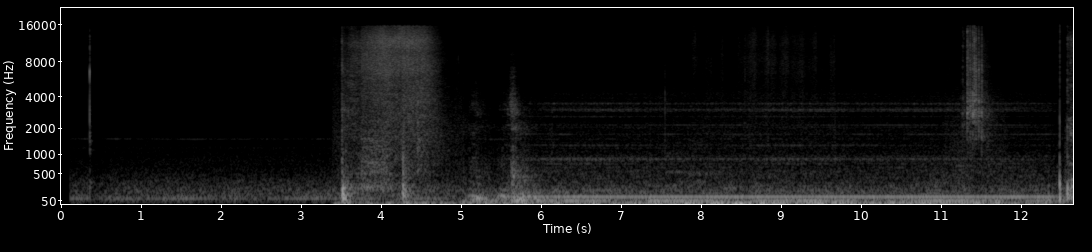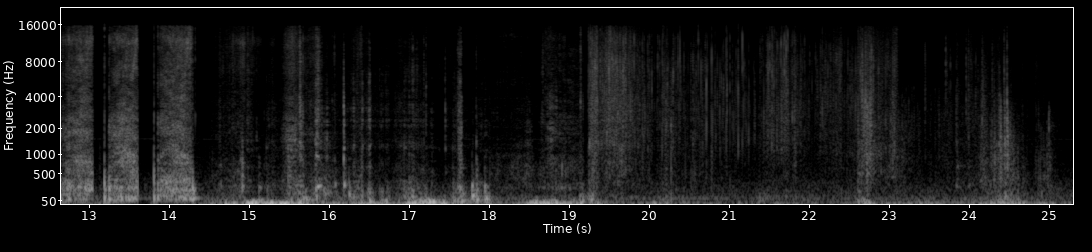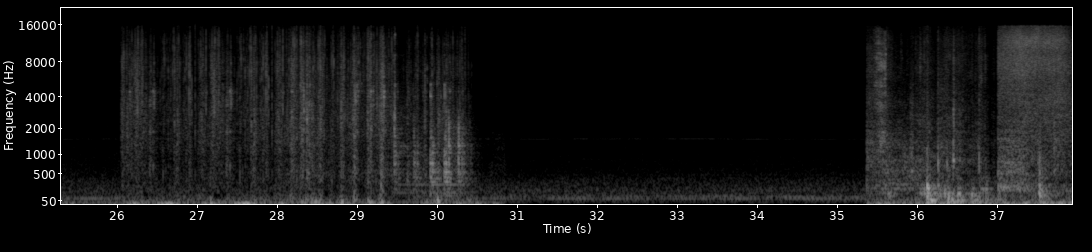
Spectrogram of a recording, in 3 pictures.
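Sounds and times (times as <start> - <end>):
steady hum: 0.2 - 35.3
cardboard and packing rustling: 7.7 - 9.8, 12.5 - 30.8, 35.4 - 37.9.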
